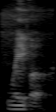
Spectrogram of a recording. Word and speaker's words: Weibo: Do I how do I pronounce Yeah. it? Weibo? Weibo? 微博. Weibo.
